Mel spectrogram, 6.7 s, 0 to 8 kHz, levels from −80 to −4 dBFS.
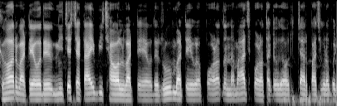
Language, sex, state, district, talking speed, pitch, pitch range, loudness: Bhojpuri, male, Bihar, Muzaffarpur, 160 wpm, 120 Hz, 115-125 Hz, -19 LUFS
